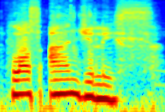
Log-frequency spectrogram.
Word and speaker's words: Los Angeles: Ganyan po talaga, sabi ko sa inyo ang pronunciation ng Los Angeles. Los Angeles.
